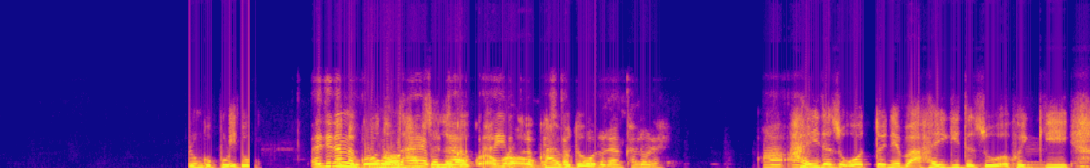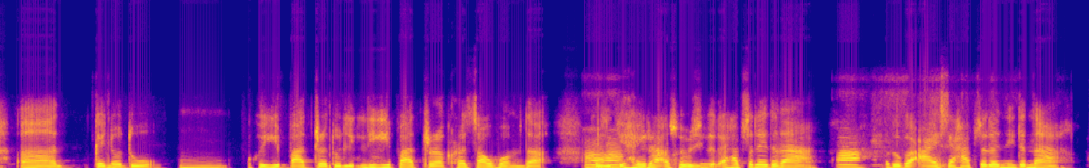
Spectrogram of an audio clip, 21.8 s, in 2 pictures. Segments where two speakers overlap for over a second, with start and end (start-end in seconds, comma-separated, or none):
3.4-5.8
